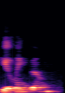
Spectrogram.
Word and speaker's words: Helium: But it's gonna be pronounced Healing Them.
